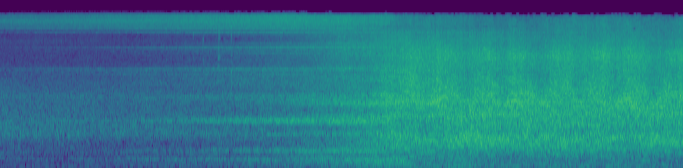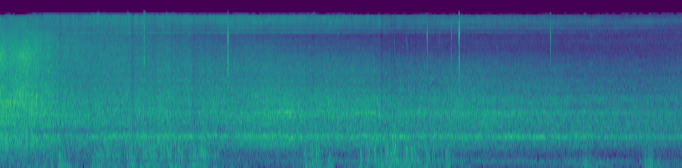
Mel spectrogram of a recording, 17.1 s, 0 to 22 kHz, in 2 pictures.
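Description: ICE 3 high-speed electric train passing at speed: a rushing swell of air and wheel-on-rail noise that builds over several seconds, is loudest around five to nine seconds in, then tails off slowly with a wavering rumble.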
